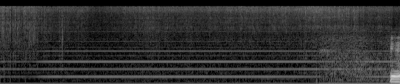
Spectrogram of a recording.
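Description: Microwave oven transformer humming steadily while it drives high voltage through nail pins into baking-soda-wetted wood, burning a Lichtenberg pattern, with a high hiss over the hum. The hum cuts off about three seconds in.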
